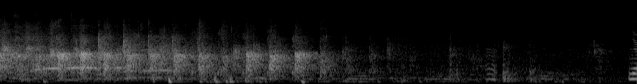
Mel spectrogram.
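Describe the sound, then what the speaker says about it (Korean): A presentation-contest audience in a Korean hall breaks into clapping right after the presenter is called up, moderate and somewhat distant, fading out while a speaker's voice runs over the later part. "열렬한 환호 부탁드립니다."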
